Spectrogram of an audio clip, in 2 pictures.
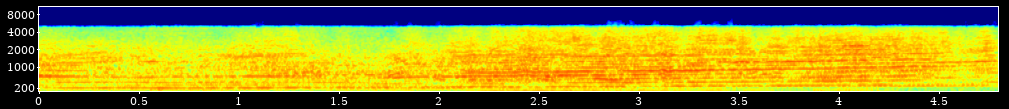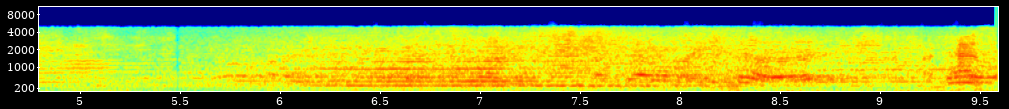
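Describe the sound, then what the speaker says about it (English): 500cc superbikes from 1984, including a works three-cylinder Honda, race past with rising and falling engine whine and gear changes, somewhat distant and thin, under continuous commentary. "Haslam making tremendous use of the Works 3-cylinder Honda."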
